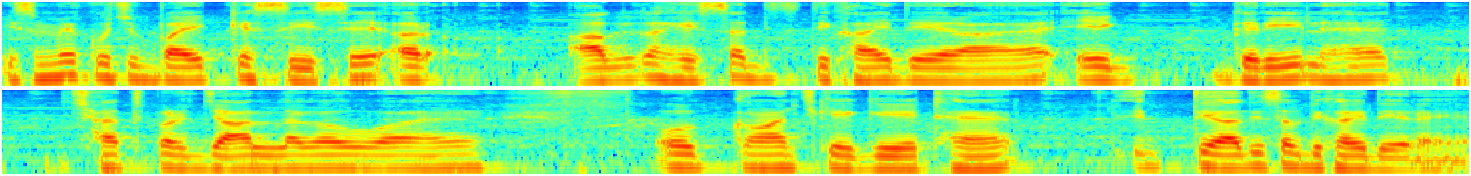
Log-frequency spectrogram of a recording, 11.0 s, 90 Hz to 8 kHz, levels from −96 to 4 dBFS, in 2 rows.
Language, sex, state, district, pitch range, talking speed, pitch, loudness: Hindi, male, Bihar, Purnia, 125-135 Hz, 180 wpm, 130 Hz, -18 LUFS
